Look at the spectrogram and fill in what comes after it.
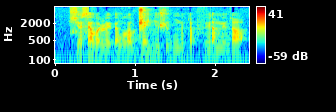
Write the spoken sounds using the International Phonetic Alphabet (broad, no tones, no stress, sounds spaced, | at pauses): ɕ œ s æ lˠ ʉ ɭ ø ʔ œ w lˠ œ w ɖ͡ʐ ɛ ʎ ʉ ʃ ʉ w ŋ͡m ɛ p ɾ ɑ p f ø ɾ ɑ m ø w ɾ ɑ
